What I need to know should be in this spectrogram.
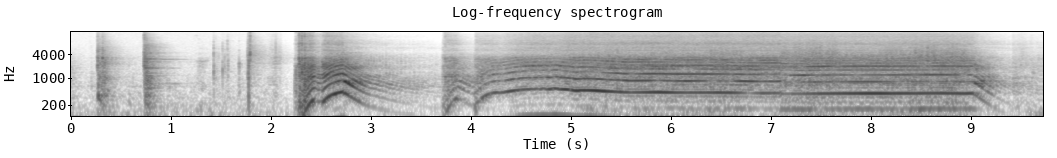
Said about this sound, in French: Alors, soyez pas effrayés si le compresseur se met en route, parce que c'est une ponceuse qui marche sur l'air.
